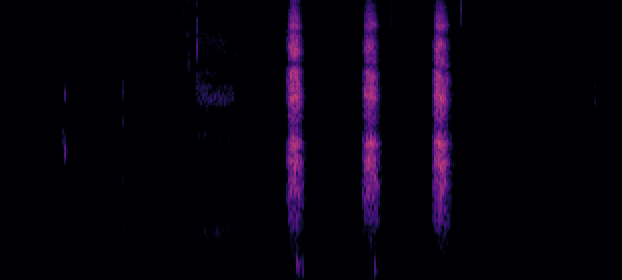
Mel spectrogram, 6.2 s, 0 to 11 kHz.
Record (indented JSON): {
  "exhalation_length": "6.2 s",
  "exhalation_amplitude": 7528,
  "exhalation_signal_mean_std_ratio": 0.22,
  "survey_phase": "alpha (2021-03-01 to 2021-08-12)",
  "age": "18-44",
  "gender": "Female",
  "wearing_mask": "No",
  "symptom_headache": true,
  "symptom_change_to_sense_of_smell_or_taste": true,
  "symptom_loss_of_taste": true,
  "symptom_onset": "2 days",
  "smoker_status": "Never smoked",
  "respiratory_condition_asthma": false,
  "respiratory_condition_other": false,
  "recruitment_source": "Test and Trace",
  "submission_delay": "1 day",
  "covid_test_result": "Positive",
  "covid_test_method": "RT-qPCR",
  "covid_ct_value": 16.1,
  "covid_ct_gene": "N gene",
  "covid_ct_mean": 16.9,
  "covid_viral_load": "2800000 copies/ml",
  "covid_viral_load_category": "High viral load (>1M copies/ml)"
}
